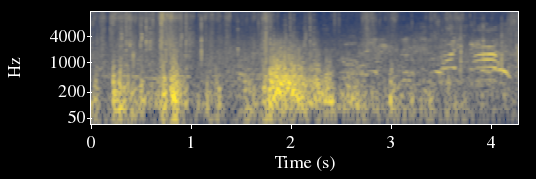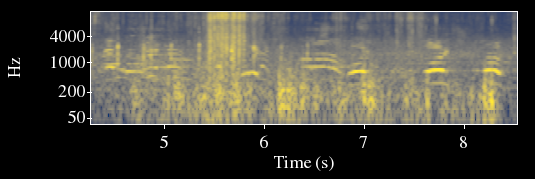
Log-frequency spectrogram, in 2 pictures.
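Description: Wind rumbling and buffeting on the microphone over a grass football pitch, with distant voices shouting and calling out in short cries from a few seconds in.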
